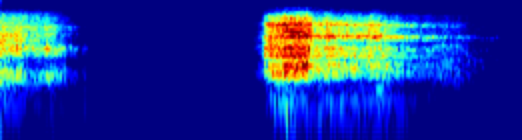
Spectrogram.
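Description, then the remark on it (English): A brief breath trails off, then after a short pause a person takes a long, deep breath during a guided relaxation exercise, a full airy exhale lasting about a second, fairly loud with no talking. “Love to take a nice deep breath because it resets the frontal cortex and it tells the body, the nervous system, to relax.”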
